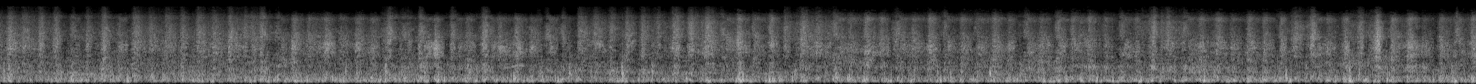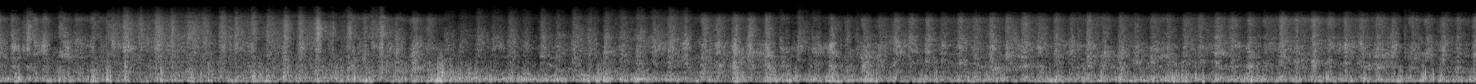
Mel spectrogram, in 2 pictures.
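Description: Narrow-gauge railroad cars running along the track: a steady noise of wheels on rails, thick with rapid clicks and rattles.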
